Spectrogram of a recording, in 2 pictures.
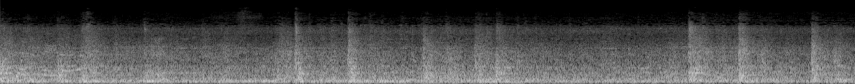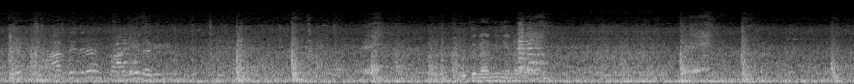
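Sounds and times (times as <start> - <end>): train wheels rumbling on rail: 0.0 - 17.0
rushing air: 0.9 - 13.2
wheels clacking over rail joints: 2.7 - 17.0.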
